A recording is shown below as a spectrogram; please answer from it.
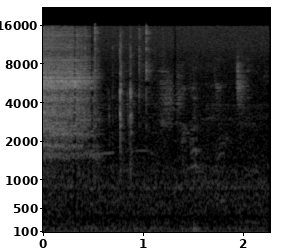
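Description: A few faint, scattered clicks from a computer keyboard and mouse.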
